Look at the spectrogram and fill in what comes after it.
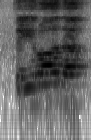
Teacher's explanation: را کو بھی موٹا پڑھیں کیونکہ اس کو اوپر زبر ہے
